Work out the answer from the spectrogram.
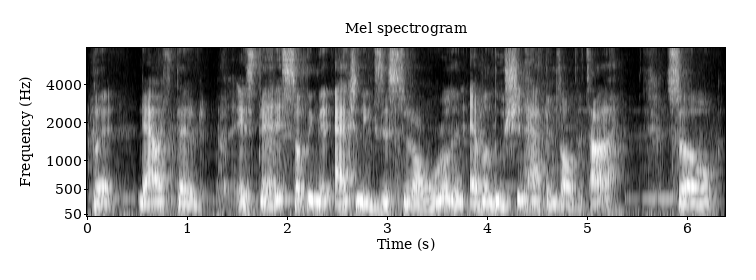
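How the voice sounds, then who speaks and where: A man's voice: mid-range voice, animated, a little fast, soft background music. A young man with a cold, sniffling as he gives a casual, rambling, profane game review with lots of stammered restarts. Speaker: gaming YouTuber.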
